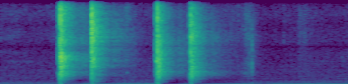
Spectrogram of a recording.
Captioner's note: clapping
